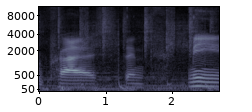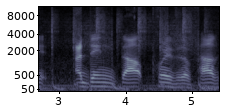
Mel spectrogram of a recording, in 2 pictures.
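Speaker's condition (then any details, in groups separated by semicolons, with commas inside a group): Cerebral palsy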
